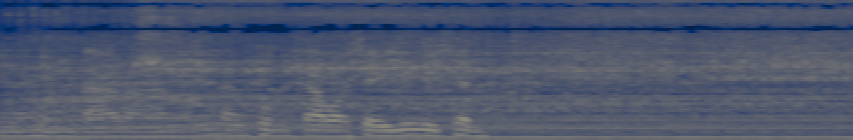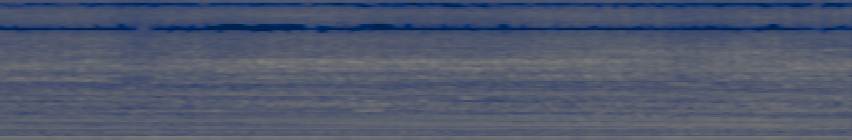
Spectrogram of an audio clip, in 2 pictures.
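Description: Water sprays from a hose onto plants with a steady hiss.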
